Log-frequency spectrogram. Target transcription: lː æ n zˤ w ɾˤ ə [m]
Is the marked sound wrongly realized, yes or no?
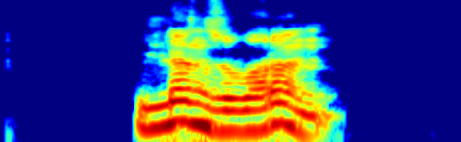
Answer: yes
